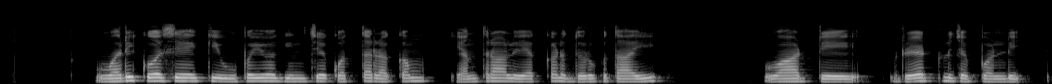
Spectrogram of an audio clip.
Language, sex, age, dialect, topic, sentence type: Telugu, male, 41-45, Southern, agriculture, question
